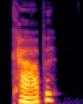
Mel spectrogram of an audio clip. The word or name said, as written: karpe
